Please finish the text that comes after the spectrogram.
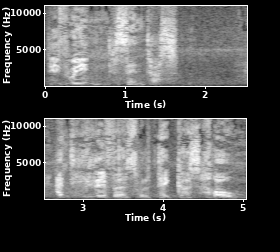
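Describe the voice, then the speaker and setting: An actor playing a captured Geat raider who drawls slow, mocking answers to his captors. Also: mid-range voice, expressive, gravelly, a little hiss or hum. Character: captured male Geat raider, sly and defiant. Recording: game cutscene with faint ambience.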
